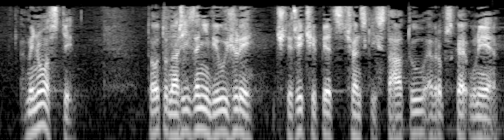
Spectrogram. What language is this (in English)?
Czech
